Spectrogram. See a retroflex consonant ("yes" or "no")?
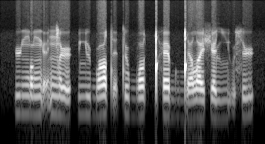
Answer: no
